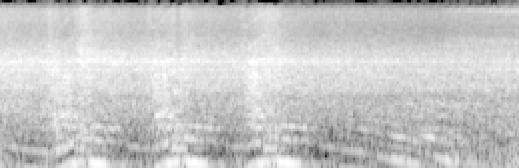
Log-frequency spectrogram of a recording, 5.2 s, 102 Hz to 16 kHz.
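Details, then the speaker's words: Audi S3 with a newly fitted engine, fully warm after 15 minutes' running with no coolant or oil leaks: a couple of smooth free revs rising and falling, clean steady idle between, no knocks or rattles; sounds healthy. "So I'm just going to give it a couple of revs now just to make sure it sounds okay."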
